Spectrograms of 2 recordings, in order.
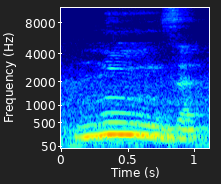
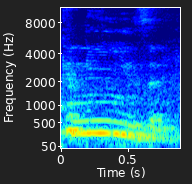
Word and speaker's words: knees: Yes, and these are called the knees. Okay children? So here K sound is silent. No K sound. No knees.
